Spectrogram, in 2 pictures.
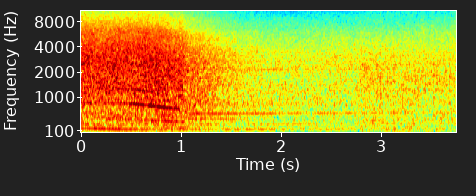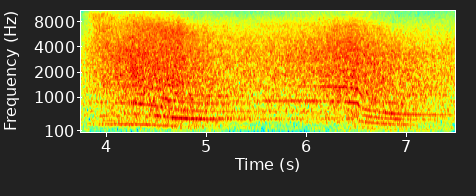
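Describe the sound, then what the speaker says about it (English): An AMG Mercedes race car engine at Road Atlanta climbs through the revs, with rising and falling pitch sweeps as it shifts and pulls away, moderately loud with a faint broadband hiss underneath. "Robert Snar puts the power down early. The grunt of the AMG Mercedes."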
